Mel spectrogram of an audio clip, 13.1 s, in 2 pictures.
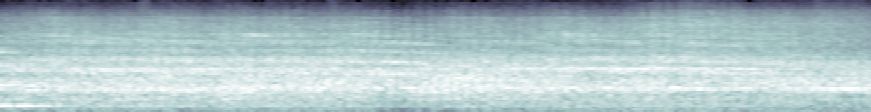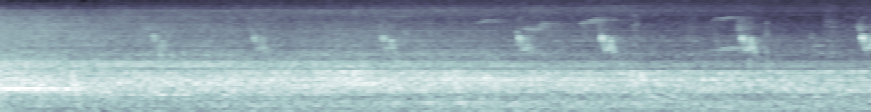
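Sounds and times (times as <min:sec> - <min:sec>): steady high tone: 0:00.0 - 0:02.5
train rolling noise: 0:00.0 - 0:13.0.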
